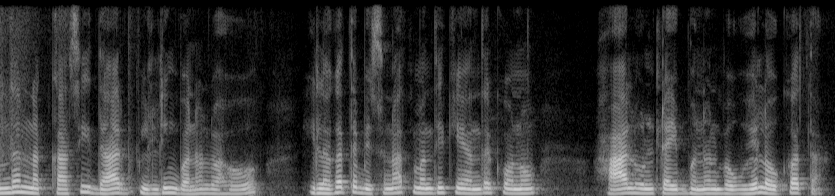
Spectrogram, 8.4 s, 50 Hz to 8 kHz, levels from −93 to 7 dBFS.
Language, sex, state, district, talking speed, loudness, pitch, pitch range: Bhojpuri, female, Uttar Pradesh, Varanasi, 145 wpm, -19 LUFS, 180 Hz, 170-195 Hz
